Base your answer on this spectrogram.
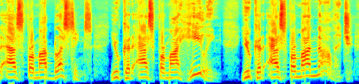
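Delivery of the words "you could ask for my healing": ordinary talk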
